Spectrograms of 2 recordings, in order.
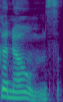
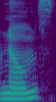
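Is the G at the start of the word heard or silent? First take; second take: heard; silent. First: The word starts with a hard G sound. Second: The word starts with a plain N sound. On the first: It is a playful way of saying it. "I call them gnomes sometimes, just for fun" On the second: It is the usual way of saying it. "instead of gnomes"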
